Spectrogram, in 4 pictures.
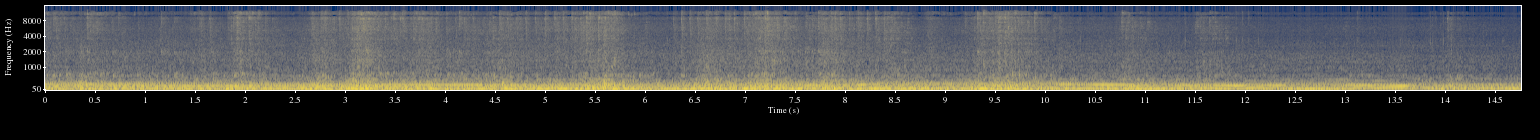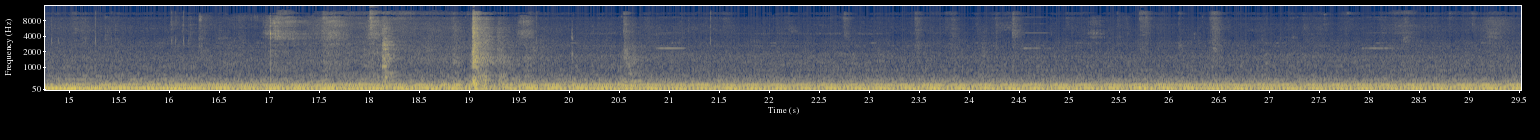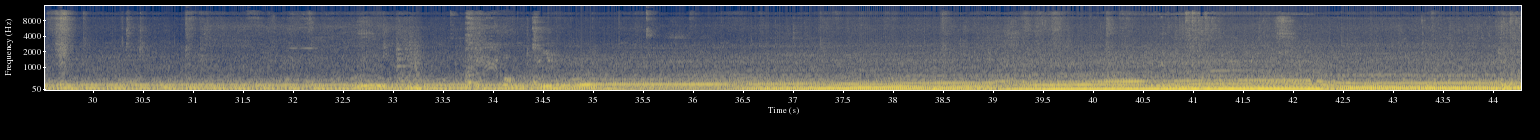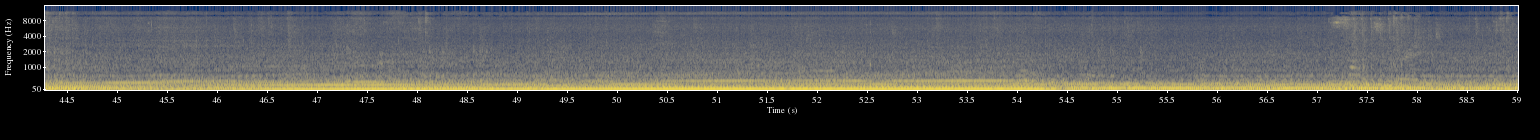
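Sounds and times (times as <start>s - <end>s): bus engine idling and accelerating: 0.0s - 59.0s.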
